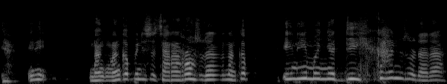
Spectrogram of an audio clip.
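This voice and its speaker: A man preaching a humorous sermon, animated and jokey, acting out voices and breaking into laughs. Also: very high voice, a little fast. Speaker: pastor.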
